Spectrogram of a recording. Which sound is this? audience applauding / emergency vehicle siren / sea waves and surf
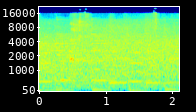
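sea waves and surf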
